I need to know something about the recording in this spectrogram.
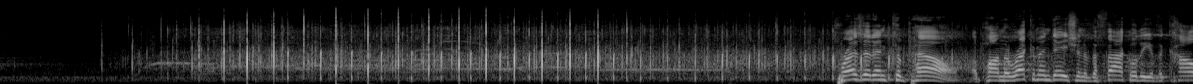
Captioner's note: cheers and applause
